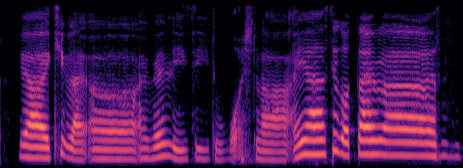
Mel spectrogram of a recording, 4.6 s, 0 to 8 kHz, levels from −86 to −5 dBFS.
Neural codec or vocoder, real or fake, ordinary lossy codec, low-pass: codec, 16 kHz, 16 kbps, FreqCodec, smaller model; fake; none; 7.2 kHz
